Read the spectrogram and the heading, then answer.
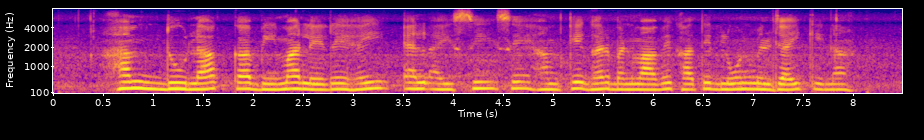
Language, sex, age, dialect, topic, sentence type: Bhojpuri, female, <18, Western, banking, question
